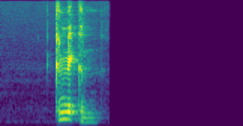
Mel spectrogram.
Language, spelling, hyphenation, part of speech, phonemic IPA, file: Dutch, knikken, knik‧ken, verb, /ˈknɪ.kə(n)/, Nl-knikken.ogg
- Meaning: to nod as in to express agreement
